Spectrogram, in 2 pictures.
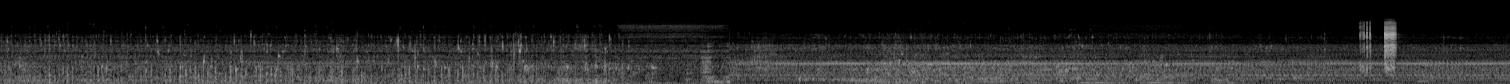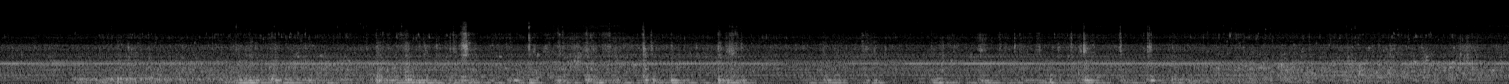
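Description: Underwater water noise with gurgling and bubbling, picked up by a camera under water, with a faint steady high tone from about eight seconds in. A sharp double click about fourteen seconds in is the loudest sound. From about sixteen seconds on come low, uneven bursts of bubbling from a diver's exhaled air close by.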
